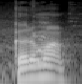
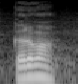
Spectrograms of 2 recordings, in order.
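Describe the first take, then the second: No difference in how they are said.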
